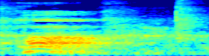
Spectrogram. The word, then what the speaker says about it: hop: Hop. The pronunciation is hop. That means O. In this word, O is being pronounced hop. That means straight, not narrowly, but in this word, O is pronounced hope. That means our lips and our mouth is being narrow and should be slight narrow.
